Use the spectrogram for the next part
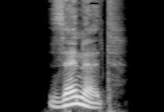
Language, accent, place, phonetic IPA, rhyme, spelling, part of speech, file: German, Germany, Berlin, [ˈzɛnət], -ɛnət, sännet, verb, De-sännet.ogg
- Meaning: second-person plural subjunctive II of sinnen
